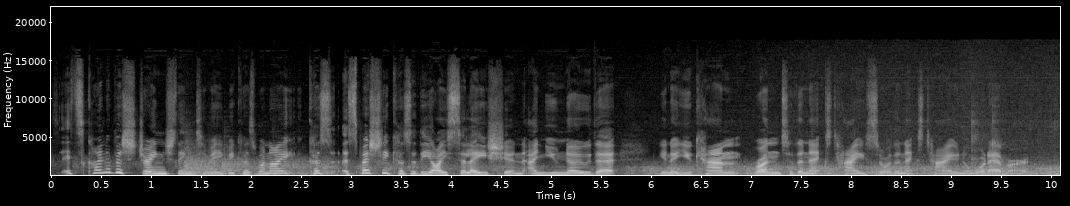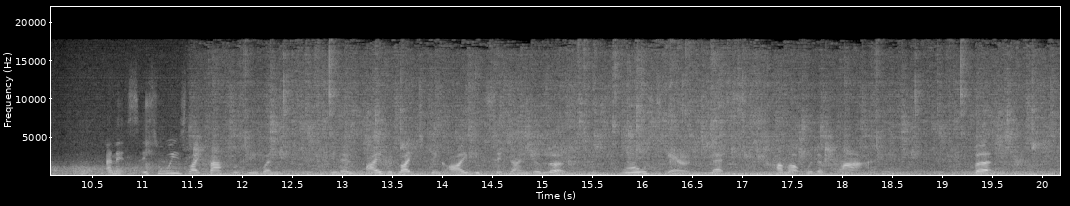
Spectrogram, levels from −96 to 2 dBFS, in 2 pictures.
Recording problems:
rain or running water; loud; throughout; 2 dB below the speech

